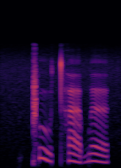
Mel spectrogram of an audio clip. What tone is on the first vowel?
falling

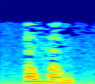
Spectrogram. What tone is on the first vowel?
low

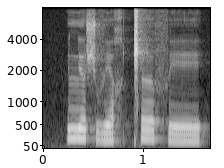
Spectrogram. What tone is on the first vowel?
high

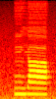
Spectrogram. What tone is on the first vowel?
high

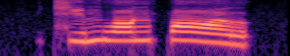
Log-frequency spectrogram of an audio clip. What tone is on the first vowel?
rising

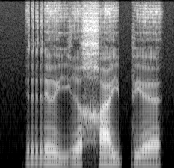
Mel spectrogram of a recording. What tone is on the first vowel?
falling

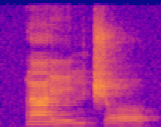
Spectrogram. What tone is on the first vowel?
high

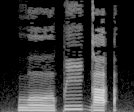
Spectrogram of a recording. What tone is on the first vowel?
low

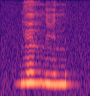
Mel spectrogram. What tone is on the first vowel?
high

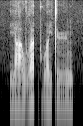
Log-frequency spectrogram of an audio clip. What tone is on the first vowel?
low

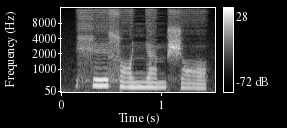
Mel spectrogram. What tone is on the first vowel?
high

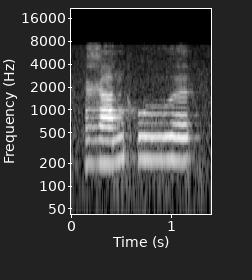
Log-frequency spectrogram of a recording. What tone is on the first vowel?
rising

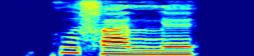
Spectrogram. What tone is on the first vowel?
high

